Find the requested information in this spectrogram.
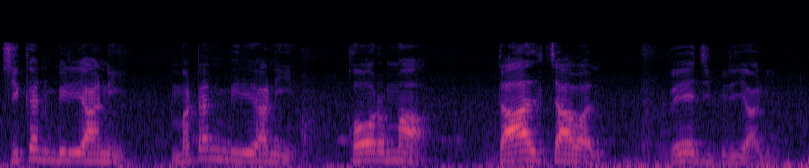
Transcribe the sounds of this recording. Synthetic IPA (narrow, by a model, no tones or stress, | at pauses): t͡ʃikənbiɽjaːniː | mɐʈənbiɾjaːniːqoːɾmaː | d̪aːlt͡ʃaːʋɐlʋeːd͡ʒbiɽjaːnḭː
